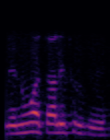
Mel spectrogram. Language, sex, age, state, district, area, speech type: Hindi, male, 30-45, Uttar Pradesh, Chandauli, rural, conversation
